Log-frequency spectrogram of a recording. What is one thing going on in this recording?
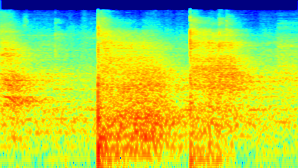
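A loaded barbell drops and slams onto the floor, its plates clattering.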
